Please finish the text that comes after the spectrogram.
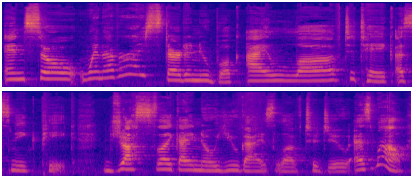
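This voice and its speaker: A woman's voice: on the high side, animated, a little slow, creaky, few pauses, a bit bright. A woman teaching first grade, giving an interactive read-aloud for children, thinking aloud expressively and addressing young listeners directly.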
